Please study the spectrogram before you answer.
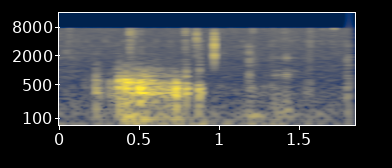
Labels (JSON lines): {"label": "biophony, low growl", "recorder": "SoundTrap 300"}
